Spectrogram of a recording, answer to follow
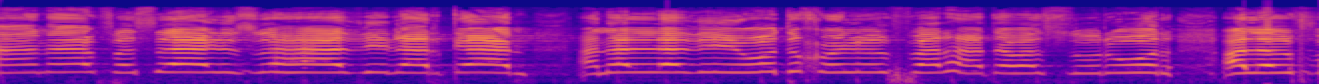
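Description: A boy singing an Arabic nasheed into a microphone, solo and without instruments, in long held notes with small pitch turns. There is a short breath pause about three seconds in.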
